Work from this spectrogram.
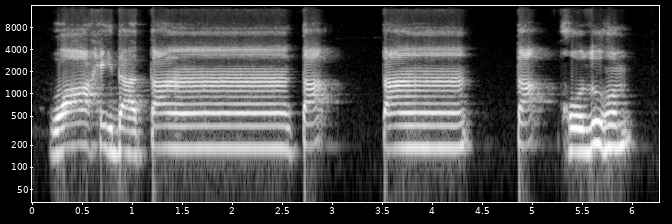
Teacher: اخفا ہوگا، یعنی ایک الف کی مقدار غنہ ہوگا، اس کی آواز کو ناک میں چھپا کے پڑھیں گے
